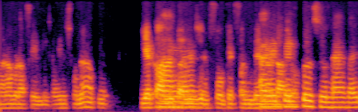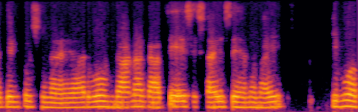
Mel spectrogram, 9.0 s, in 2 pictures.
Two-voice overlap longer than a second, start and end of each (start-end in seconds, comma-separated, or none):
none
